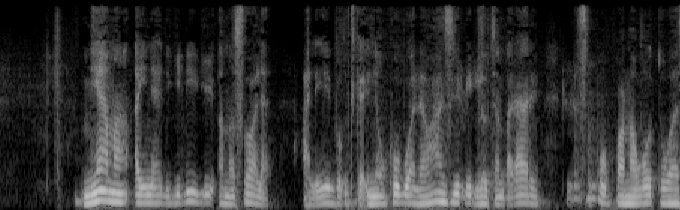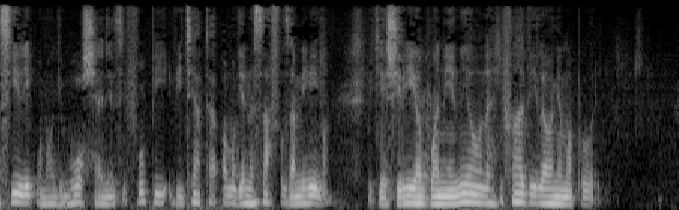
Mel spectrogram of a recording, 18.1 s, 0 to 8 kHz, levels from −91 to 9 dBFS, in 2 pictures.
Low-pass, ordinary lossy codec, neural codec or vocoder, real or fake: 7.2 kHz; MP3, 32 kbps; codec, 16 kHz, 1 kbps, X-Codec, HuBERT features, trained on LibriSpeech; fake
